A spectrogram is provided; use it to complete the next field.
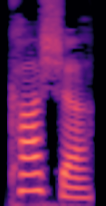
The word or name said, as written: kasia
